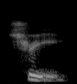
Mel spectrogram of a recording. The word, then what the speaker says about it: Twi: And then the language is tree. It's spelled TWI, but then it's like sounds like tree.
